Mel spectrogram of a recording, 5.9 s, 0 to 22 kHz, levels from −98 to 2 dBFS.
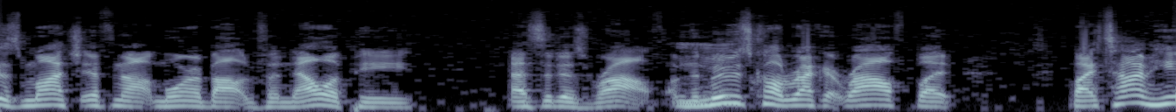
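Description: From start to finish there's overdone noise removal on this speech. The reducer was pushed too hard, so bands sitting near its noise estimate get cut away, softer parts of the voice included. The gaps go almost silent with little twinkling specks.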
